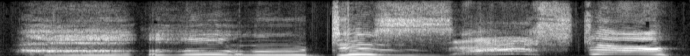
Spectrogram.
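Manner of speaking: loud, high, drawn-out wail of dismay; terrified scream. A narrator's reading. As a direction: scream it in melodramatic panic. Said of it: "he screamed".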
